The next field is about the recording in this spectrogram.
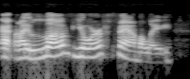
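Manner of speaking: ordinary delivery, nothing marked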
